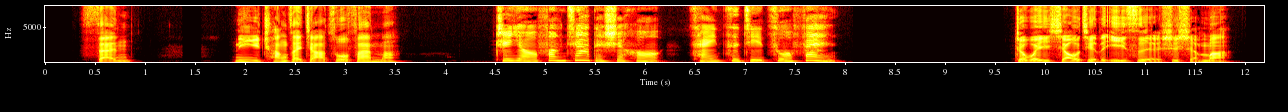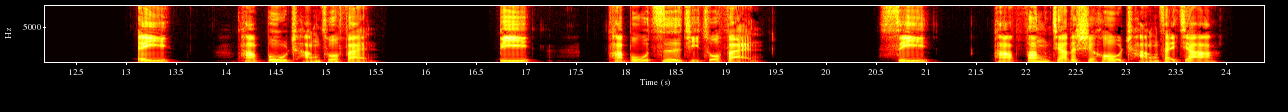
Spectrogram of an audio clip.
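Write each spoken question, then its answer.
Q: 这位小姐的意思是什么? A. 她不常做饭。 B. 她不自己做饭。 C. 她放假的时候常在家。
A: A: 她不常做饭。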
